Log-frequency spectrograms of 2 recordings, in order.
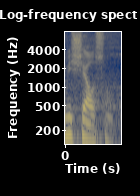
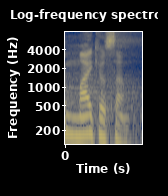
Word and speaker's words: Michelson: Albert Abraham Michelson. Essa é a pronúncia correta. Minha mãe não sabia, me chamou de Michelson. Mas o nome do camarada é Michelson.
